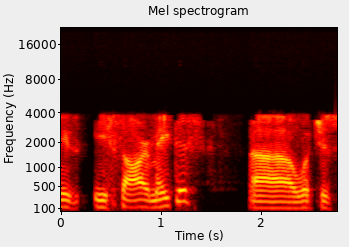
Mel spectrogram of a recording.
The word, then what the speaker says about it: Isar Meitis: LinkedIn and lucky for me my name is isar matis uh which is spelled Isa r m e i t i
